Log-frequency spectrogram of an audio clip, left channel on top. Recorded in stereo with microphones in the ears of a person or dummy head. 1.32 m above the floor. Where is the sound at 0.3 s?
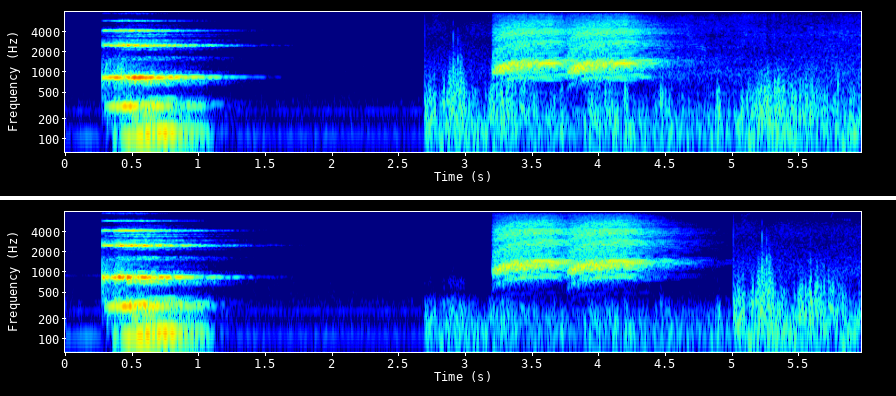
20° right (ahead or behind), 0.8 m.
